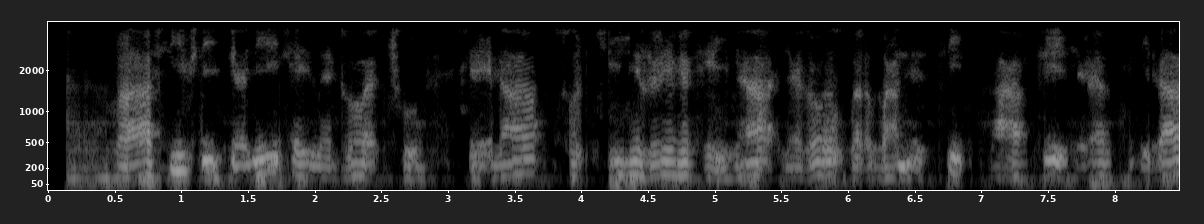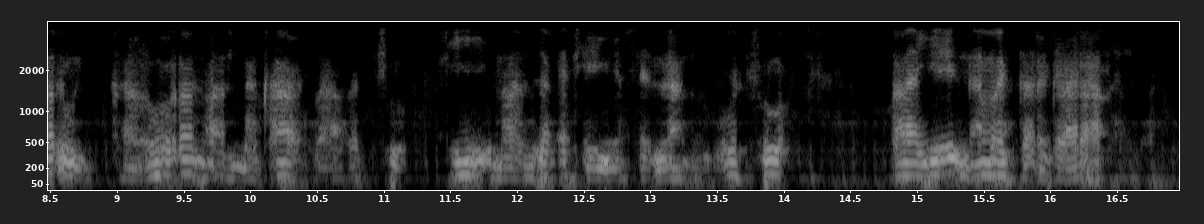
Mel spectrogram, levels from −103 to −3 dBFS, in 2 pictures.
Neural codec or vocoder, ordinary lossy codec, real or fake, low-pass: codec, 16 kHz in and 24 kHz out, 0.6 kbps, FireRedTTS-2 codec; Opus, 64 kbps; fake; 3.6 kHz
